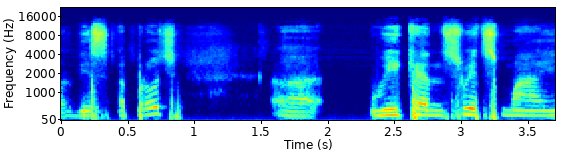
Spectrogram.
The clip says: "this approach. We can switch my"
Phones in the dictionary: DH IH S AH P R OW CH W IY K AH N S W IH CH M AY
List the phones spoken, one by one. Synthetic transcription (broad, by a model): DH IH S AH P R OW CH W IY K AH N S W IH CH M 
